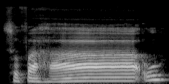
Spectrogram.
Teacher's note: 4 حرکت لمبا کریں گے۔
